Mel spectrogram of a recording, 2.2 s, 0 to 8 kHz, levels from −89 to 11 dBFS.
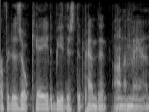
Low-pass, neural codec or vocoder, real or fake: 7.2 kHz; codec, 16 kHz, 8 kbps, FreqCodec, larger model; fake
